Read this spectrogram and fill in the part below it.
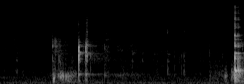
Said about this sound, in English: I'm going to take another little sip here, because we're there now.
